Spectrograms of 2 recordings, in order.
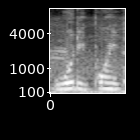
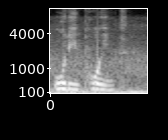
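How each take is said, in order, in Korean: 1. 영어식 억양으로 발음됐어요. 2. 한국식 억양으로 발음됐어요. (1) "그제서야 우리 포인트 하니까 알아듣더라고요" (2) "가끔씩 한국인 발음이 나올 때가 있습니다"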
